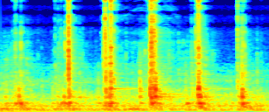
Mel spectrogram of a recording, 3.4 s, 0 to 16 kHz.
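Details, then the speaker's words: Teletype Model 33 KSR, unpowered, its mechanism turned by hand; slow, uneven sharp clacks about twice a second; likely gummed up, with possible slop in the motor bearings suspected, cause unconfirmed. "You can see that I can move this by hand. It seems to be clicking and clacking here."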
